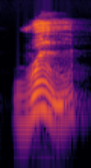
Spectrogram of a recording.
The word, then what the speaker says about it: route: This word is pronounced either with a tense U as in food, route, let's take this route, or route.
